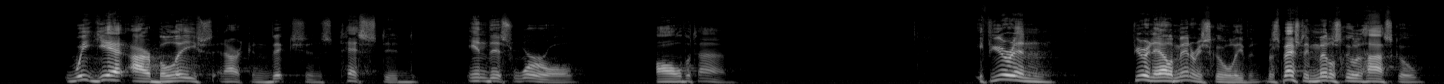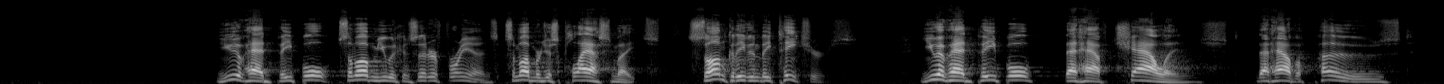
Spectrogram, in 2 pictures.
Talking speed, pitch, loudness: 130 wpm, 115 Hz, -26 LUFS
